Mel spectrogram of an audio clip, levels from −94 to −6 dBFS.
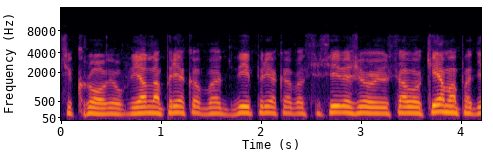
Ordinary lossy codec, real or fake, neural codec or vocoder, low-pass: Opus, 32 kbps; fake; codec, 16 kHz, 16 kbps, FunCodec, trained on Chinese and English, 50 frames a second; 7.2 kHz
